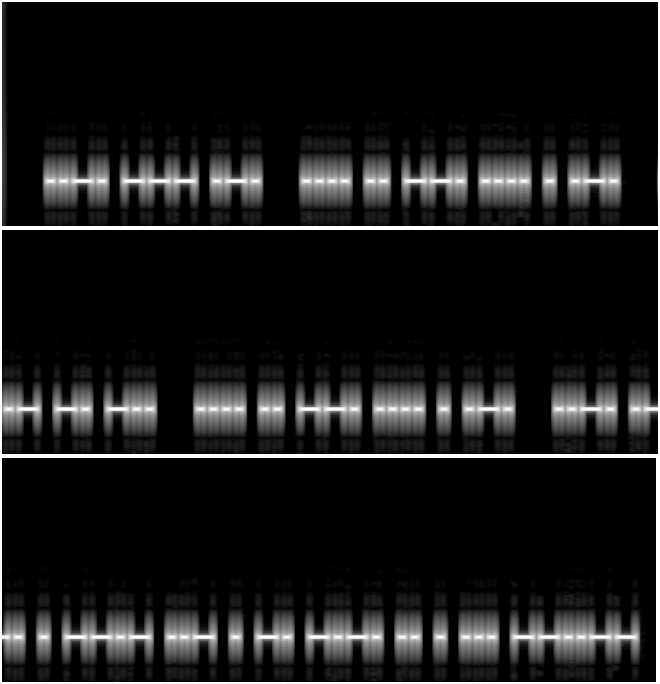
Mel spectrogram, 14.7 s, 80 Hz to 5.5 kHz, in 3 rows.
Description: Morse code, heard as a keyed tone, about 25 wpm, 600 Hz. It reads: FOR HIGHER AND HIGHER FREQUENCIES,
